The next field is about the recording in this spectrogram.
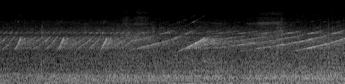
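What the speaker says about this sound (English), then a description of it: "Oh, bike alarm." A motorbike alarm wails nearby on a street in Saigon, Vietnam, its electronic tone sweeping up and down in rapid repeated chirps over steady background noise.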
